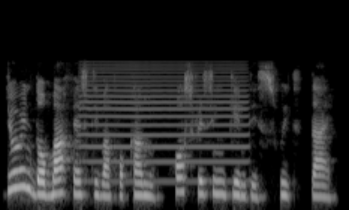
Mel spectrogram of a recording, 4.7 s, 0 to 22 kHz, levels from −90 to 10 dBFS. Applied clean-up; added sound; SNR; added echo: none; Trumpet; 16 dB; none.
